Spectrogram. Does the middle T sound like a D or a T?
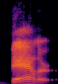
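D. The middle T sounds like a quick D.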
